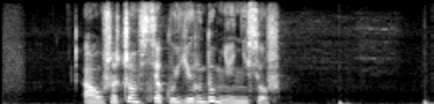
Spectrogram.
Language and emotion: Russian, angry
